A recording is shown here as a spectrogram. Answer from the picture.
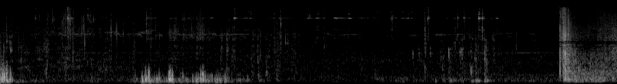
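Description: A dog's running footfalls as faint scattered clicks, then, near the end, a sudden loud splash as a German Shorthaired Pointer leaps into a pond.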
